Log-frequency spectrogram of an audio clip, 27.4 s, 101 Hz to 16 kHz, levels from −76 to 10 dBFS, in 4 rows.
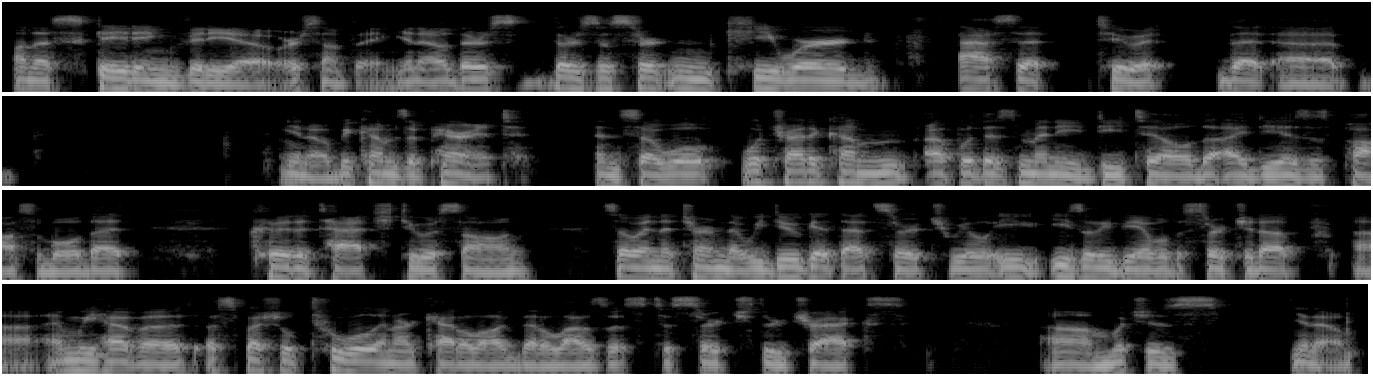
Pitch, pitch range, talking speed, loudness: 95 Hz, 90-110 Hz, 185 wpm, -28 LUFS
